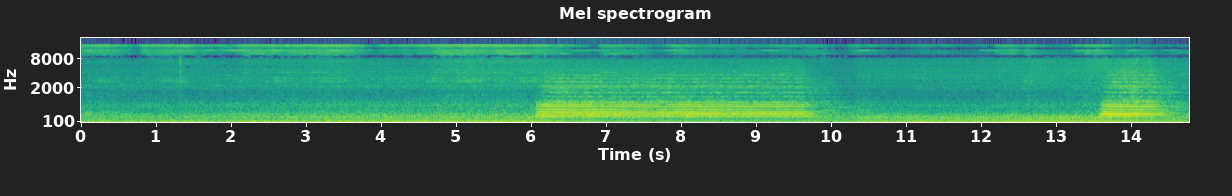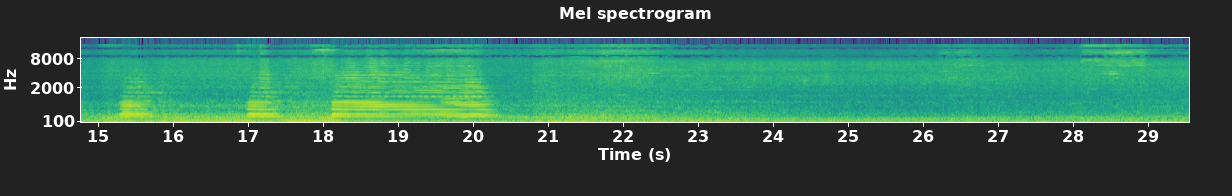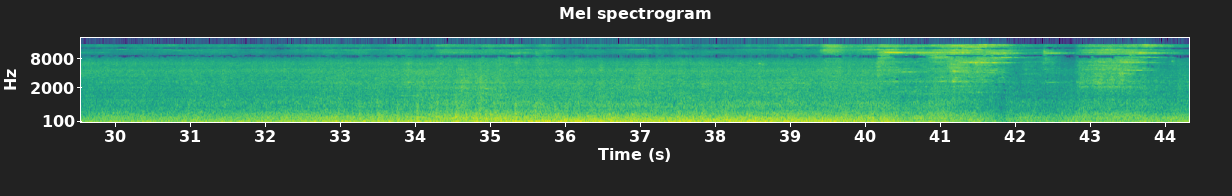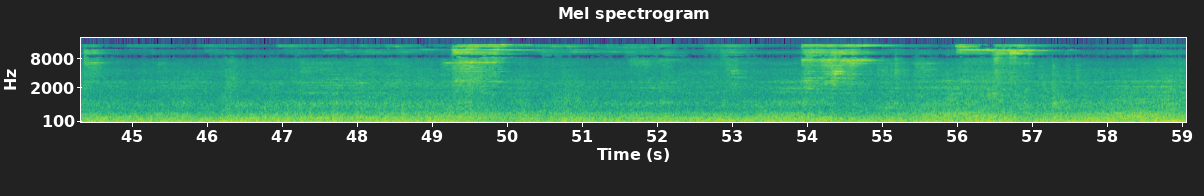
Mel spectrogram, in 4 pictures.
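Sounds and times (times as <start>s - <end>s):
train rumbling past: 0.0s - 59.0s
locomotive horn blasts: 6.0s - 10.2s, 13.6s - 16.0s, 17.0s - 20.5s.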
